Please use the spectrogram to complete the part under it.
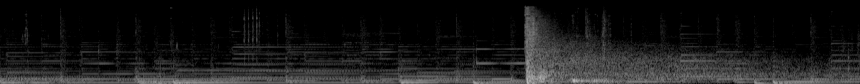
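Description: A hunting rifle fires once in the video game Call of the Wild. It is a single loud, close shot with a long, rolling echo that dies away behind quiet ambient sound.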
